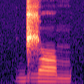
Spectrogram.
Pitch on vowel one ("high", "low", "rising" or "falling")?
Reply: low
